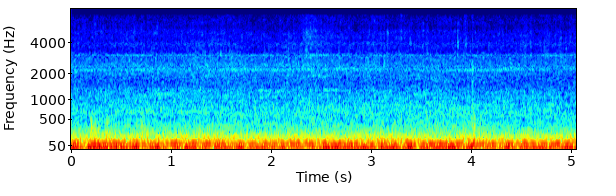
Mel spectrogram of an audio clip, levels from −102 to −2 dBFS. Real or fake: fake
